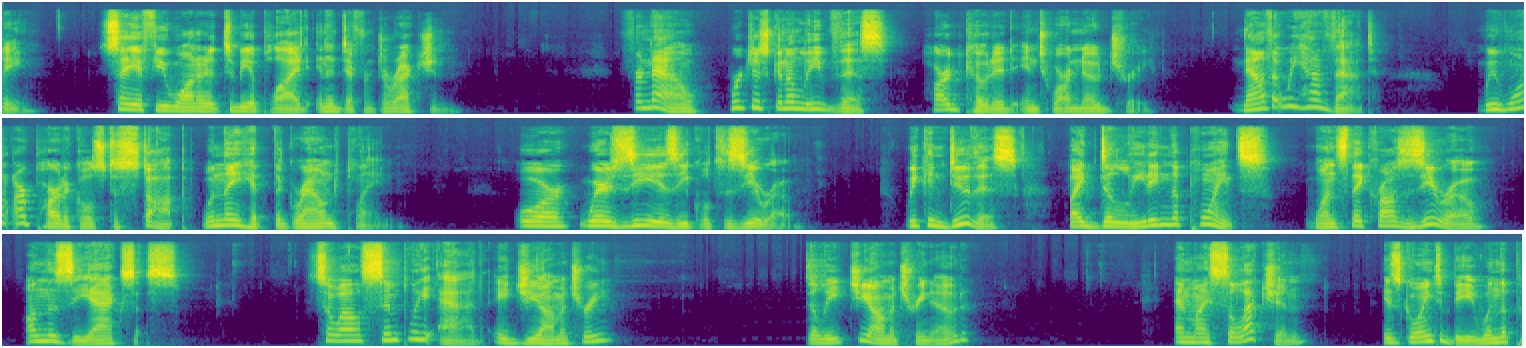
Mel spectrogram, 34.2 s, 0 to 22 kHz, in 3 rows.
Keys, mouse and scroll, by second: 23.8-24.8 drag, 25.1 shift+a, 30.9 click.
